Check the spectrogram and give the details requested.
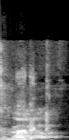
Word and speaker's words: Murdaugh: Day weekend yes and he pronounces his own last name murdick Alex is um I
